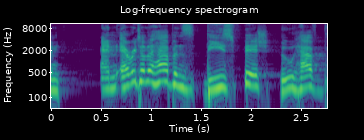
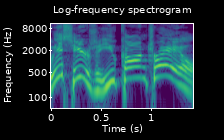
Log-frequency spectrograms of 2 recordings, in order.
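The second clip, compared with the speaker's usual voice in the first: put-on old prospector voice, higher; 7 semitones higher than usual. Doing a stock prospector voice while describing how predictable a character is to friends; gold miner voice. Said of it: "Like that kind of guy".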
